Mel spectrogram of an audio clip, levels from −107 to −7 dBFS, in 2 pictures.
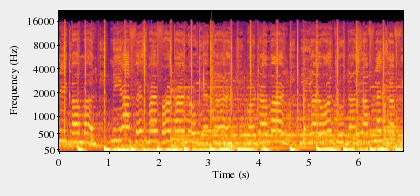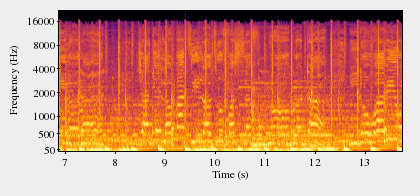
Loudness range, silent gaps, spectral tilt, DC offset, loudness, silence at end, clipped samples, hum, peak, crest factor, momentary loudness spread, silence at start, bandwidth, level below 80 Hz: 1 LU; none; -4.5 dB/octave; under 0.1%; -13 LUFS; 0 s; under 0.1%; none; 0 dBFS; 10 dB; 3 LU; 0 s; 17 kHz; -12 dBFS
